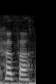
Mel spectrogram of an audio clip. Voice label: "cover", English

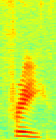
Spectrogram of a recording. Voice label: "free", English

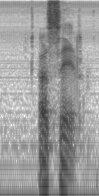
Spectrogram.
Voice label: "acer", Catalan; (m) steel

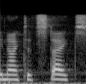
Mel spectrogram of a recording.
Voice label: "United States of America", English

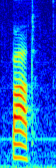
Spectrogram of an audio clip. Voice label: "bad", English

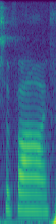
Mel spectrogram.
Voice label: "survive", English

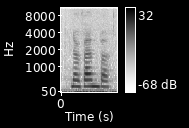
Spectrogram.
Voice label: "November", English

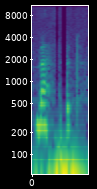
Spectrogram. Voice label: "method", English; mètode

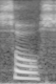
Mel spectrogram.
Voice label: "source", English; font

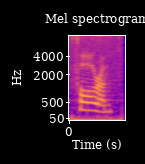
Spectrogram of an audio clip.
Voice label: "forum", English

